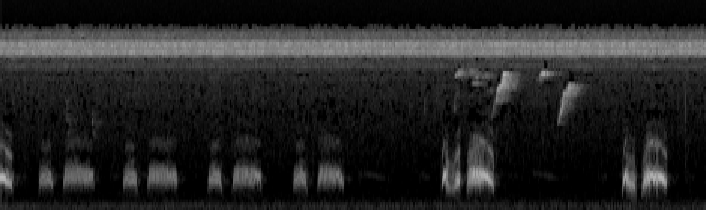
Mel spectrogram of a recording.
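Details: Soft repeated paired coos from a spotted dove used as a ground-trapping decoy, then a pause and two louder closer coo pairs, with faint high chirps of another bird between them.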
